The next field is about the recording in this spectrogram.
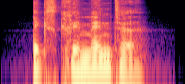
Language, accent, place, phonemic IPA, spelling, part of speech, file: German, Germany, Berlin, /ʔɛkskʁeˈmɛntə/, Exkremente, noun, De-Exkremente.ogg
- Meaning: nominative/accusative/genitive plural of Exkrement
